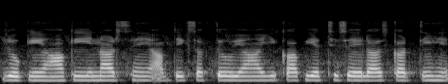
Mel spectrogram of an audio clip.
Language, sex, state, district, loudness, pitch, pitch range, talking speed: Hindi, female, Bihar, Sitamarhi, -17 LUFS, 190 Hz, 190-195 Hz, 280 wpm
